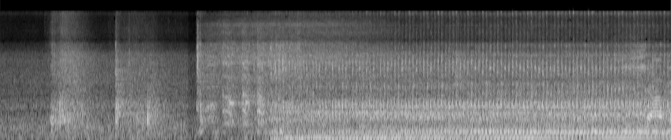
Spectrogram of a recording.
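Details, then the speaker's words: Peugeot diesel after a new cover, new intake and cleaning, restarted for a check: short crank, clean start, then a smooth even idle with no misses or rattles; starts and idles normally. "Se pornește, se aude ok, o să dau să verificăm și pe jos și pleacă mașina."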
